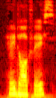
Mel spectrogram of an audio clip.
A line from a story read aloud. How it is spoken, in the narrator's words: Sandra says, her voice soft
